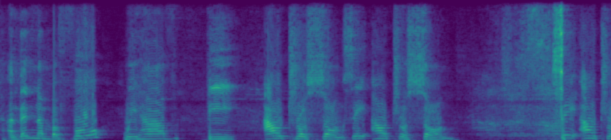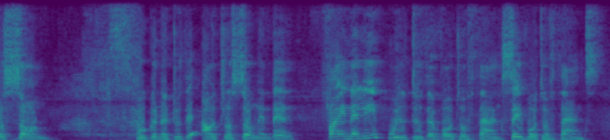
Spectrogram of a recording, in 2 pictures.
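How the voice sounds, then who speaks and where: Man, Liberian accent, slightly high voice, playful call-and-response workshop leader. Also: a little slow, slight background noise. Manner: animated, playful, has the audience repeat words. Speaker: workshop facilitator. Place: workshop room with a live audience.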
